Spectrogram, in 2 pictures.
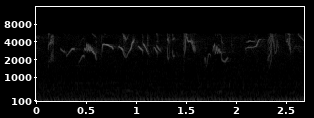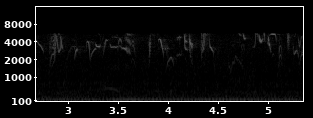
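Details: Oriental magpie-robin singing in a trapping setting in Vietnam. Dense run of varied high chirps, short whistles and quick twittering notes, closely packed with barely a pause, over a faint low hum.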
